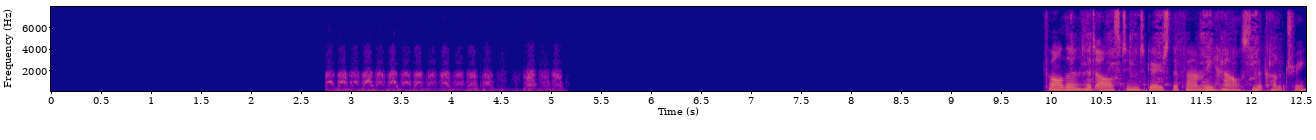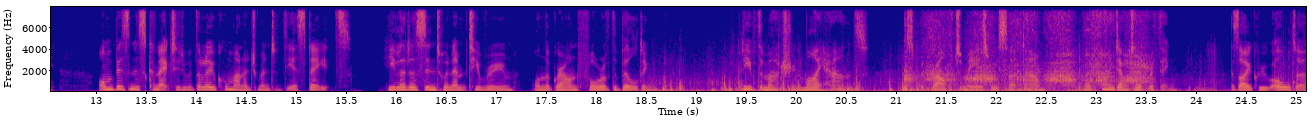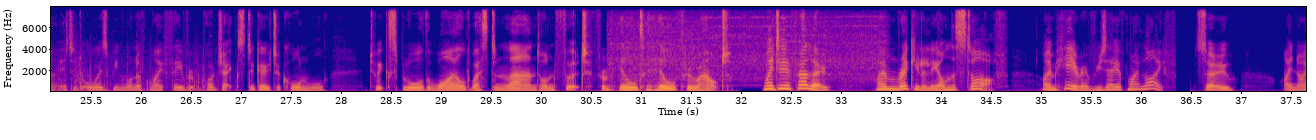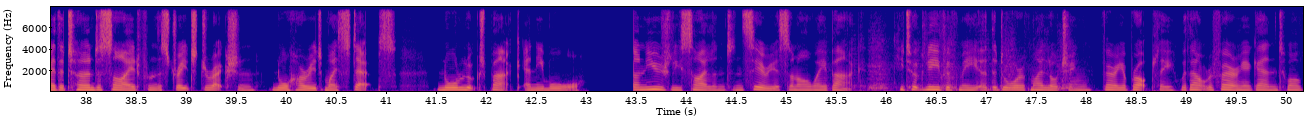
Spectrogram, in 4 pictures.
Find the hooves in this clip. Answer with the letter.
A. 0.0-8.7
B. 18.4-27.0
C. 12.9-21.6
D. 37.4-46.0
B.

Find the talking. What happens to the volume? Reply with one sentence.
The loudness of the talking goes up, then down.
